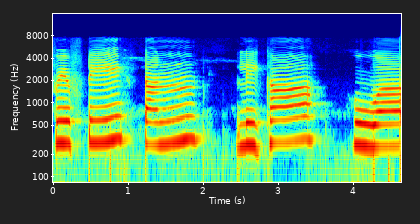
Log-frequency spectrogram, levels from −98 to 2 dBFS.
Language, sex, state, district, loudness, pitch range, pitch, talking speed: Hindi, female, Punjab, Fazilka, -12 LUFS, 270-315 Hz, 290 Hz, 50 wpm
